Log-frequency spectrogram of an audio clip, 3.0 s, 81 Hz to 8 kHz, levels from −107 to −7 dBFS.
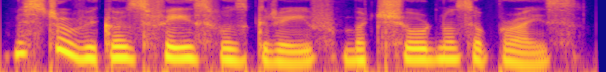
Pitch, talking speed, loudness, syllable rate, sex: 190 Hz, 180 wpm, -16 LUFS, 5.2 syllables/s, female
